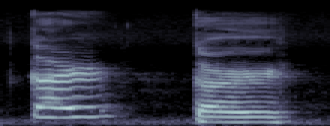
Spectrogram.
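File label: "ger1", Mandarin Chinese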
